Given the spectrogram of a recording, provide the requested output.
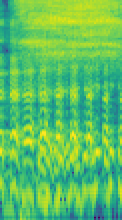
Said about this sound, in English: Sorry, I walked back in the room and I heard the cat yell and I thought she was still in the bedroom.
